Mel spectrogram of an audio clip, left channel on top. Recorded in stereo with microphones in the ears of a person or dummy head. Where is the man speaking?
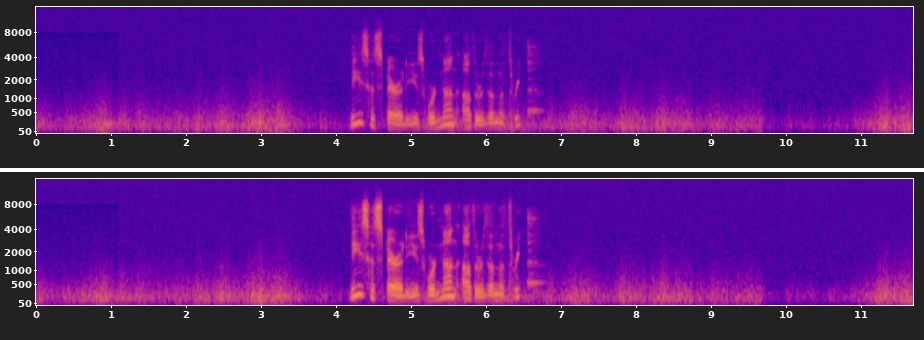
30° right (ahead or behind).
